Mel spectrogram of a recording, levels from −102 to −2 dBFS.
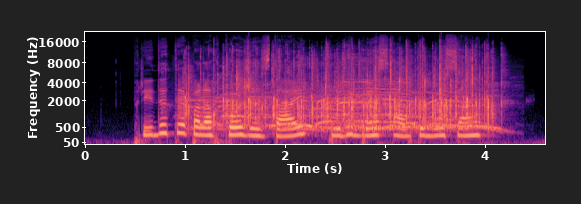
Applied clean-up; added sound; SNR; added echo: none; Applause / Cheering; 2 dB; none.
